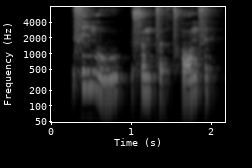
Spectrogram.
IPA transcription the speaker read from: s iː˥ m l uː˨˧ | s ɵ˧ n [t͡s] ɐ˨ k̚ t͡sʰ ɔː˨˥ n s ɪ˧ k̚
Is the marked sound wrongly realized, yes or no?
no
